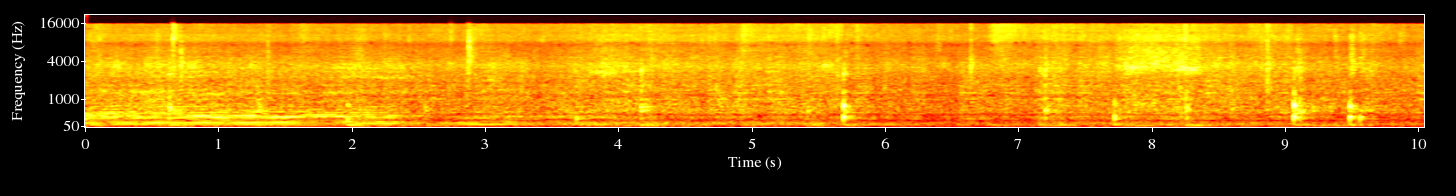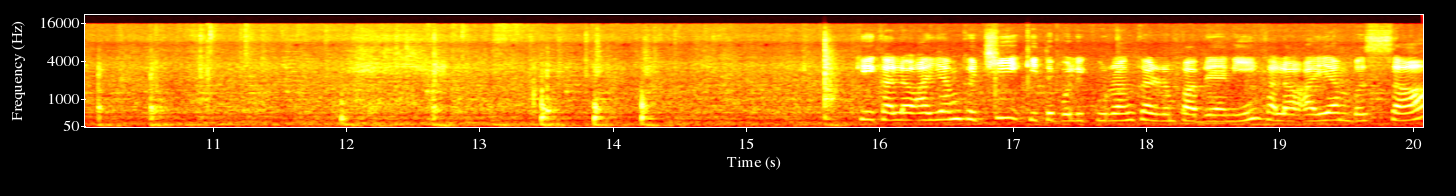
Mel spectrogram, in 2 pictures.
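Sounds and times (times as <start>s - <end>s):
wooden spatula scraping a pan: 0.0s - 14.8s
onions sizzling in a pan: 0.0s - 20.0s.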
